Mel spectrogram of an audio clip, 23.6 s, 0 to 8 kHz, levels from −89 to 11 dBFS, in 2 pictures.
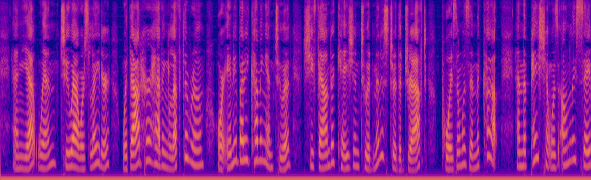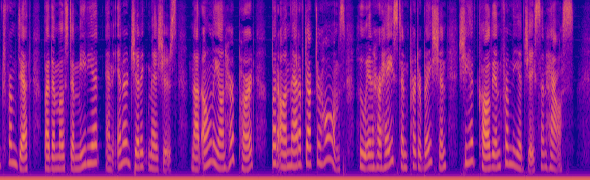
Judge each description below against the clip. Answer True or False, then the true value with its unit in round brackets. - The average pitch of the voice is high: True (235 Hz)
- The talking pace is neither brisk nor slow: True (175 wpm)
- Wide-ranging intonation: True (5.9 semitones)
